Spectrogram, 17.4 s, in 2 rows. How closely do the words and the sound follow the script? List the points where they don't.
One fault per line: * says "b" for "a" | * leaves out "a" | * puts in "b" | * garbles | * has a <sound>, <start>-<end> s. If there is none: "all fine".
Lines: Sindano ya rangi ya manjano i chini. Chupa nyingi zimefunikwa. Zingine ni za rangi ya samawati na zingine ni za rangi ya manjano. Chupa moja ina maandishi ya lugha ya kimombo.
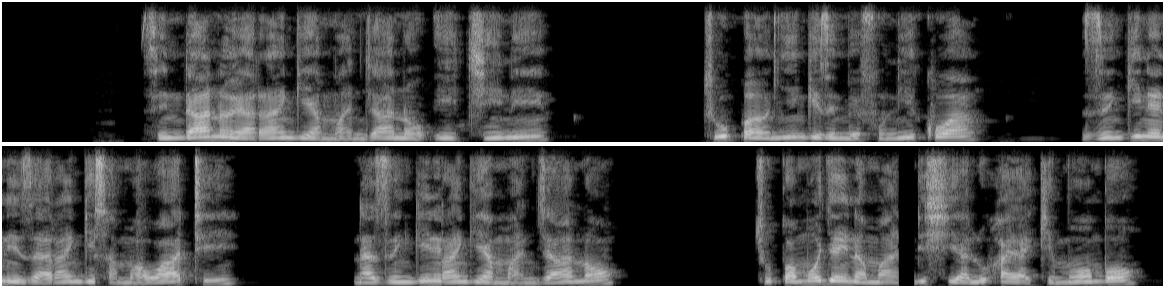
* leaves out "ya"
* leaves out "ni za"
* has a dropout, 15.4-15.6 s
